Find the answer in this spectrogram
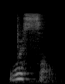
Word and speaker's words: whistle: whistle for his dog the T is silent whistle here's another word that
